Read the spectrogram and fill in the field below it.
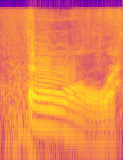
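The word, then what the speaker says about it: -ol: Now they have the suffix OL, or OL is how you say it.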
